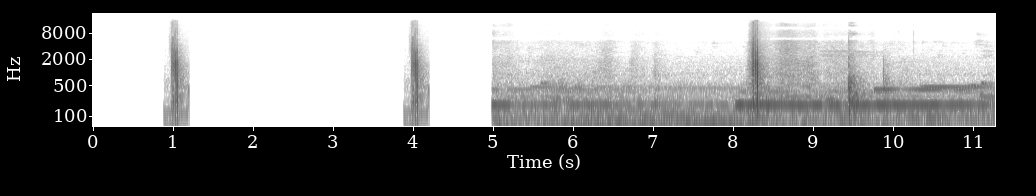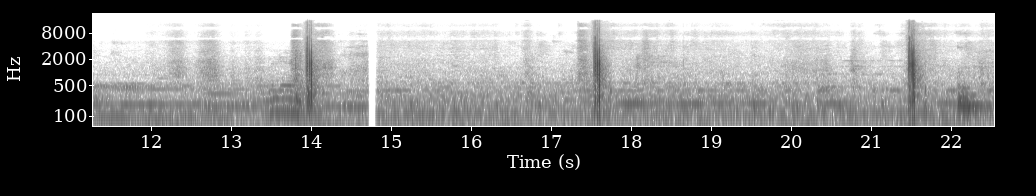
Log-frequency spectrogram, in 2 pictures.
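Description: Neck joints crack with short, sharp pops.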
